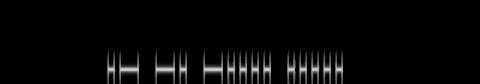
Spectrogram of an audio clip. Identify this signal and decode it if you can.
Morse code, heard as a keyed tone, about 20 wpm, 700 Hz. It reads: AN65
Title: Common Cut Numbers - 4-Digit 20wpm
